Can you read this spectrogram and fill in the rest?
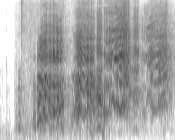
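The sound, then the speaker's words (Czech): Harsh, raspy calls of two blue-and-yellow macaws kept by a breeder in Ostrava, released to fly around her apartment building: three loud grating squawks in quick succession, with no talking. “Místní lidé si tak už zvykli, že ve večerních hodinách jim nad hlavami mohou prolétávat exotičtí modrožlutí ptáci.”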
